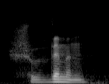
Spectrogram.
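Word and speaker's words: schwimmen: 2m together women okay it's still a short m but the accentuation is also on that we got sh and schwemen all right and the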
